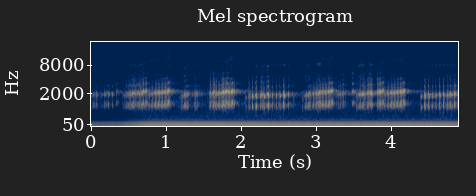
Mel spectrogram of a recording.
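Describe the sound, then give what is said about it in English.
A chorus of Pacific tree frogs (Pacific chorus frogs) croaks steadily in a springtime wetland at dusk near Ozette Lake on the Olympic Peninsula, Washington State. Overlapping rhythmic ribbits and trills repeat fairly loud, with no voices. “As the daylight fades over this wetland, the Pacific tree frog comes to life.”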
